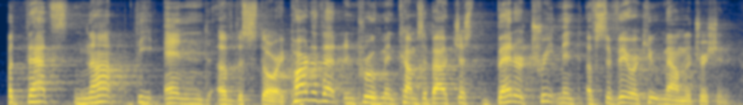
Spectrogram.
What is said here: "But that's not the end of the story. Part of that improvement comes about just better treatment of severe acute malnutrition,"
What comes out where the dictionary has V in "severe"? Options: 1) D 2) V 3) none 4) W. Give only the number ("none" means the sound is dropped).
2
